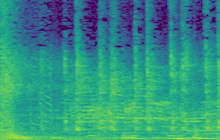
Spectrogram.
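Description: A string of firecrackers going off on the ground: a sharp bang right at the start, then rapid crackling pops, over loud music.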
